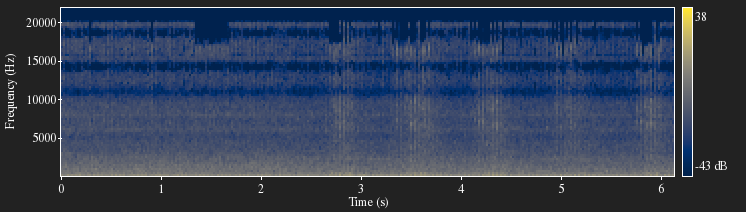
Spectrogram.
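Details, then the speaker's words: Revived Cub Cadet single-cylinder after WD-40 down a seemingly seized cylinder and starter-drive repair, old carburetor still on with a new one coming, expected to smoke: a loud, uneven chug that surges a little. Rough running. "The starter, I had to work on the drive a little bit, but we're gonna start it up. It's gonna be a smoker, but she does run."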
